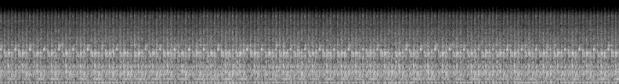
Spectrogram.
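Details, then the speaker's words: Toyota Hilux SR5 2.8 diesel, 2000/01, 1,000 km after full revitalization service, gearbox leak fixed, heard from underneath the engine: even, steady diesel clatter at idle, about three and a half beats a second, no misses or knocks; normal diesel idle. "Isso que é melodia de motor, né? Pode falar a verdade."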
